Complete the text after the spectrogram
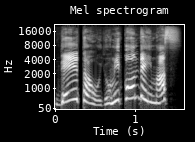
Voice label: info girl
